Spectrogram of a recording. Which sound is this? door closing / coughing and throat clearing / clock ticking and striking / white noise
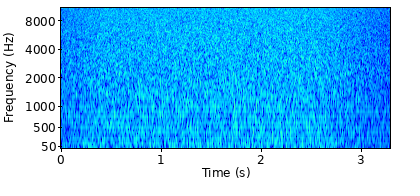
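white noise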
